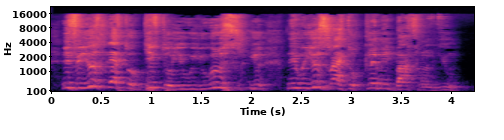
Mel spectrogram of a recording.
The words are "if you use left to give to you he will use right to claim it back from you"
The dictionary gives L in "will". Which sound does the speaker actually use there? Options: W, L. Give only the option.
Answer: W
